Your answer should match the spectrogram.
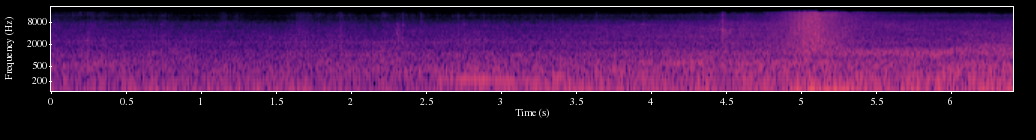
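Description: Wind rushing over an action camera's microphone on a moving bicycle, mixed with city street traffic. A falling tone passes about three seconds in, and a louder whoosh comes about five seconds in.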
